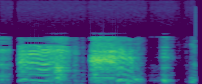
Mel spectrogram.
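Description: Faint voice-like sounds in three or four short, wavering phrases.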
